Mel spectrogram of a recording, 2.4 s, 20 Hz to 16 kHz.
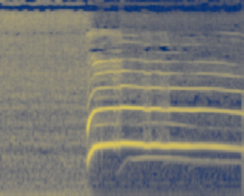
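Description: Mahindra 585 DI XP Plus tractor engine running under load, then about a second in a long, high-pitched cheering whoop from an onlooker that holds one pitch and drowns out the engine.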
